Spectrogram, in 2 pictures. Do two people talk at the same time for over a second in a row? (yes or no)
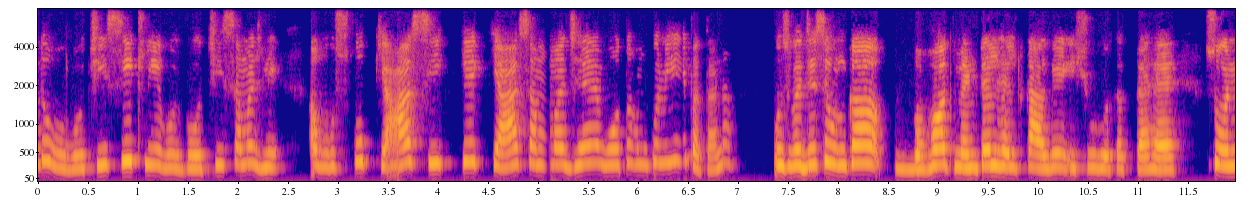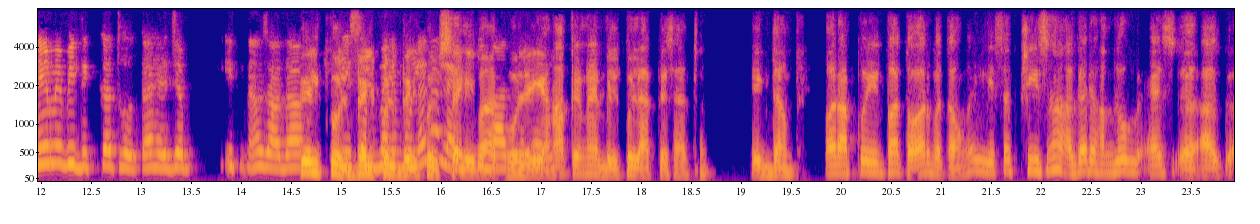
yes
